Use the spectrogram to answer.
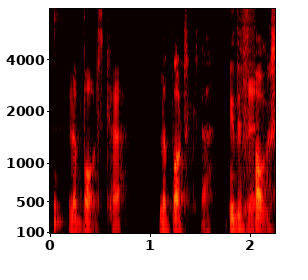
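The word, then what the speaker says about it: Lobotka: Is Laboka better than Palmer? Labokka. What? What did I say? Laboka. How do you say his name? Labotka.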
